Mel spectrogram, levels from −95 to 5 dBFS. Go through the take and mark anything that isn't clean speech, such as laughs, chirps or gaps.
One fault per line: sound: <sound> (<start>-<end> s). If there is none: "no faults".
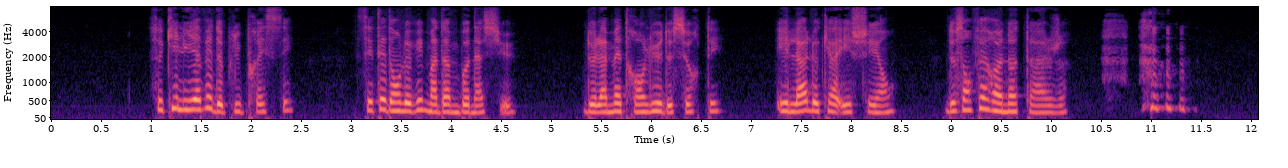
sound: laugh (10.5-11.5 s)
